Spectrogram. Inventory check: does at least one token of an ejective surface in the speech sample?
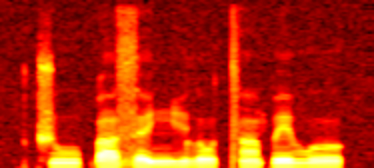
no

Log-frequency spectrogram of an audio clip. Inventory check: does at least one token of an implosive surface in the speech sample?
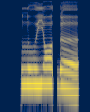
yes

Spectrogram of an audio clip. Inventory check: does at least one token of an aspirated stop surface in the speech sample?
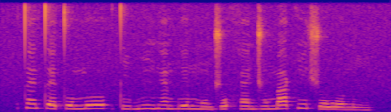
no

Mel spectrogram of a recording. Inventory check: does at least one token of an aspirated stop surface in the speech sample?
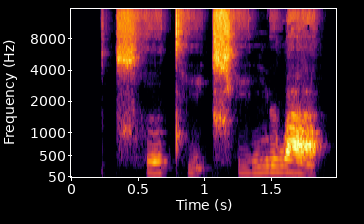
yes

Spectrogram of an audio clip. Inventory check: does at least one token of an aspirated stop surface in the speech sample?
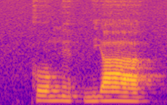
no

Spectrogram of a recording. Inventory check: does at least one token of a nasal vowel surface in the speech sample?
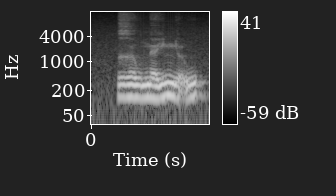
no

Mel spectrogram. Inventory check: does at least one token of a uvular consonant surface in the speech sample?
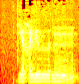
yes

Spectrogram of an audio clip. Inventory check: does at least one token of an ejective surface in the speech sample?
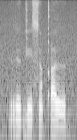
yes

